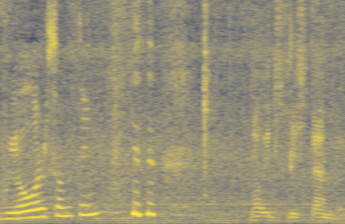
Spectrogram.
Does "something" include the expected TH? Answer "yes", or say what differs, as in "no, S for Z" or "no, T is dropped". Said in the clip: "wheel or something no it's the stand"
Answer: no, T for TH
